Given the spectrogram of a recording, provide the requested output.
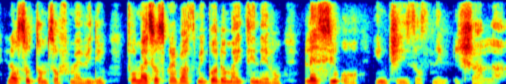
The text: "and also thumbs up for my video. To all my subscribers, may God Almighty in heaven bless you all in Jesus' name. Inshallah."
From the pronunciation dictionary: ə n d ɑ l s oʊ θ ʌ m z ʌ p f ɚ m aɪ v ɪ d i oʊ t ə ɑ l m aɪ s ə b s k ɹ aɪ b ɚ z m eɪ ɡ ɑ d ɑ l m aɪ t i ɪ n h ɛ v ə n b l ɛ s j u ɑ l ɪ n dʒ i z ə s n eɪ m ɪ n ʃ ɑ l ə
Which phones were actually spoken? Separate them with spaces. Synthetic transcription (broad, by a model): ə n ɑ s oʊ t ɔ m s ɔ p f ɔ m aɪ v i d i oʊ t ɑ m aɪ s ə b s k ɹ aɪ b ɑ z m eɪ ɡ ɑ d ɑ m aɪ t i ɪ n h ɛ v ə n b l ɛ s j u ɑ l ɪ n dʒ i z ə s n eɪ m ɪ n ʃ ɑ l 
